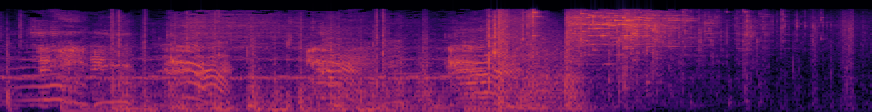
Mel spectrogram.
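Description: Grunts and shouts of two people struggling, over a dense scuffling din, with a loud crash and shatter about two and a half seconds in, after which it dies down.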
